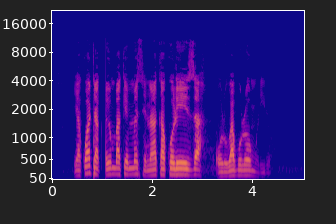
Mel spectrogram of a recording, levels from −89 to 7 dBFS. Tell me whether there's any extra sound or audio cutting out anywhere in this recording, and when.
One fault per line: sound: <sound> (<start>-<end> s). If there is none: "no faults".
sound: dropout (1.0-1.1 s)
